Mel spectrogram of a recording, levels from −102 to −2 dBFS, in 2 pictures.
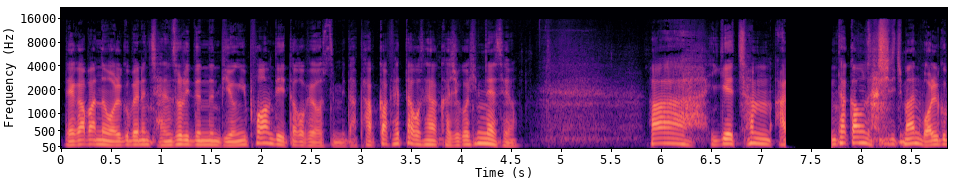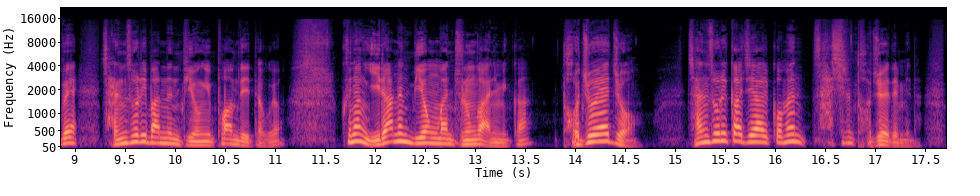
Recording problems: audio freezing; at 7 s

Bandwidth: 15.5 kHz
